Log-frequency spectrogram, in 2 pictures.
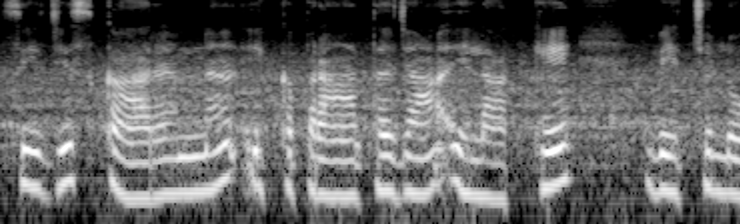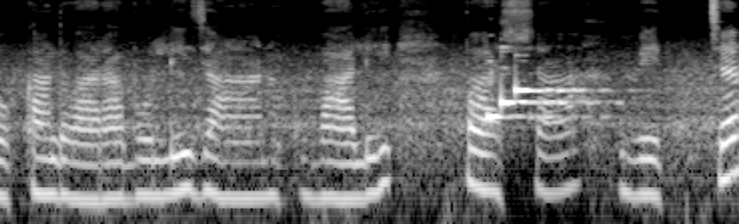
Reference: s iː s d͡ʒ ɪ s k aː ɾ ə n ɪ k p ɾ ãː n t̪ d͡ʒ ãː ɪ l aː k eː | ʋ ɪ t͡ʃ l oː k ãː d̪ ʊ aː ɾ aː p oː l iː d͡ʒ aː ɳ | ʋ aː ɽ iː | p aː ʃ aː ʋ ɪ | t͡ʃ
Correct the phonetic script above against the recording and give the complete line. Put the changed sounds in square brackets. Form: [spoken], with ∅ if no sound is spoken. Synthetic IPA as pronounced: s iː [∅] d͡ʒ ɪ s k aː ɾ ə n ɪ k p ɾ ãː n t̪ d͡ʒ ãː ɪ l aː k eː | ʋ ɪ t͡ʃ l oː k ãː d̪ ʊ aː ɾ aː [b] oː l iː d͡ʒ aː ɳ | ʋ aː [l] iː | p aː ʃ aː ʋ ɪ | t͡ʃ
